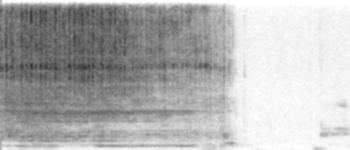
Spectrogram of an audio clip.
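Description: A sewing machine stitches along marked lines on a maggam embroidery work blouse, running as a steady close mechanical whir for under two seconds before stopping, followed by a brief faint click.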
